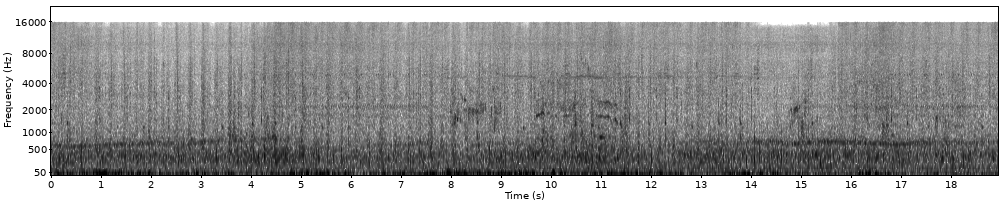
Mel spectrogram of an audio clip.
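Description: Quick footsteps rustle through tall grass.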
